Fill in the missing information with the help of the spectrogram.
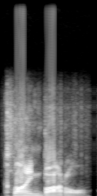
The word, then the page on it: Klein bottle: American English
